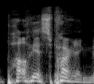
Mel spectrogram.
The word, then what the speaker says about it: polyaspartic: Yeah, polyaspartic. There, that's how you say it.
